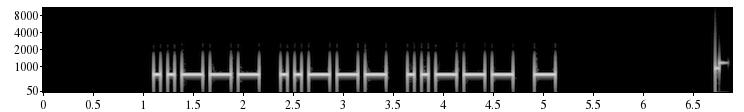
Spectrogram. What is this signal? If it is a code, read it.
Morse code, heard as a keyed tone, about 17 wpm, 700 Hz. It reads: 222T
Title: Common Cut Numbers - 4-Digit 17wpm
